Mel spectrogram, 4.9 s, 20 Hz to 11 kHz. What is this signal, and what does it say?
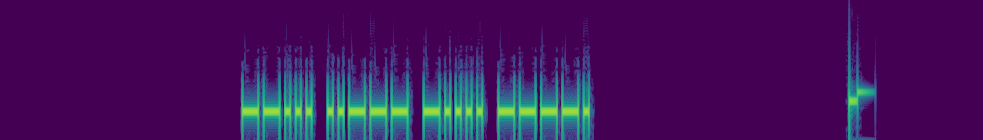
Morse code, heard as a keyed tone, about 44 wpm, 700 Hz. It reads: 7269
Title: Numbers - 4-Digit 45wpm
